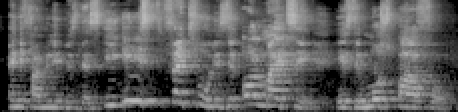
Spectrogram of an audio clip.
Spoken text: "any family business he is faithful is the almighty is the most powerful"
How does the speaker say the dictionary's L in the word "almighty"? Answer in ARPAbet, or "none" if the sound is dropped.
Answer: L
